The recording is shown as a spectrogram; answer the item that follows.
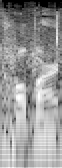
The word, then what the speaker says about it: Hobart: and high schools pronunciations h-o-b-a-r-t looks like Hobart Hobart that's what the locals say yes two balls two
